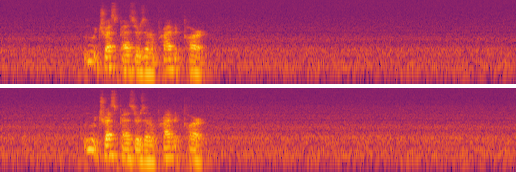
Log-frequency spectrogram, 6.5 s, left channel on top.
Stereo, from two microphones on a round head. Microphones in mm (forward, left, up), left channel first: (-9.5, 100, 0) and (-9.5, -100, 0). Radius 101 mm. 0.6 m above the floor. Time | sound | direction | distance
1.0 | a man speaking | 30° right (ahead or behind) | 2 m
